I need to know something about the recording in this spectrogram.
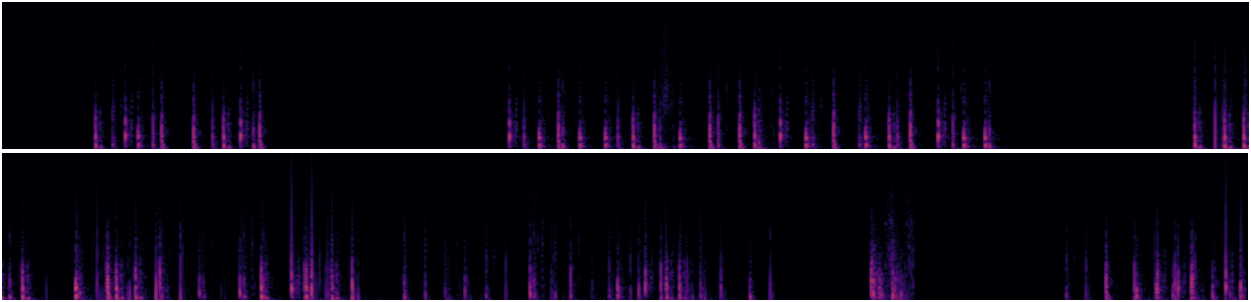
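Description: Stone blocks are set down in quick bursts of short, dull knocks.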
